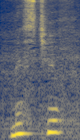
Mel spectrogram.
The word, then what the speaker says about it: MSCHF: so there's this organization it's called mischief i guess it's spelled mschf it's basically i guess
